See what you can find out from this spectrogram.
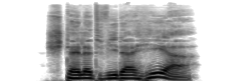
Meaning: second-person plural subjunctive I of wiederherstellen
- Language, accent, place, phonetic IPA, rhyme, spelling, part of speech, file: German, Germany, Berlin, [ˌʃtɛlət viːdɐ ˈheːɐ̯], -eːɐ̯, stellet wieder her, verb, De-stellet wieder her.ogg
